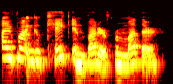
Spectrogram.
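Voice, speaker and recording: A woman's voice: a little high, lively intonation, normal speed, husky, lo-fi sound, pitched above the performer's own voice. A woman voicing a vain, boastful little girl from a storybook, with a preening, singsong delivery. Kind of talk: children's storybook character reading.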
